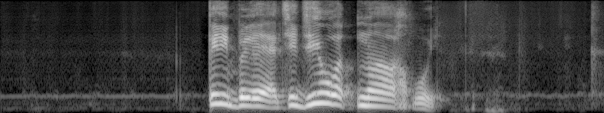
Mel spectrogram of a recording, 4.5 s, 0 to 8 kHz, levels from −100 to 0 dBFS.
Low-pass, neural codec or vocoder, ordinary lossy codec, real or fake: none; codec, 16 kHz, 2 kbps, FreqCodec, larger model; none; fake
